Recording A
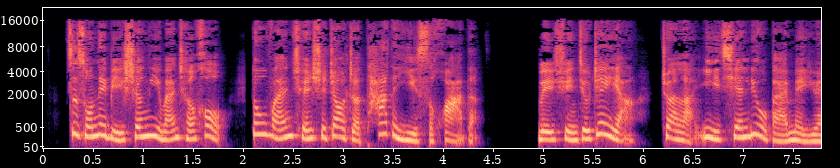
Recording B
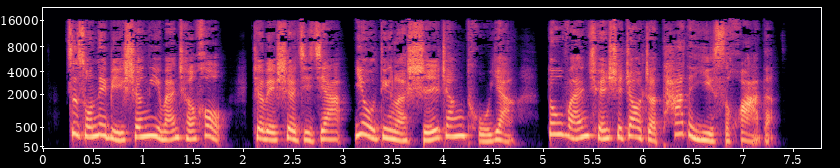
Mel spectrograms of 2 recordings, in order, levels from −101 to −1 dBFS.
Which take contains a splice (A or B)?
A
